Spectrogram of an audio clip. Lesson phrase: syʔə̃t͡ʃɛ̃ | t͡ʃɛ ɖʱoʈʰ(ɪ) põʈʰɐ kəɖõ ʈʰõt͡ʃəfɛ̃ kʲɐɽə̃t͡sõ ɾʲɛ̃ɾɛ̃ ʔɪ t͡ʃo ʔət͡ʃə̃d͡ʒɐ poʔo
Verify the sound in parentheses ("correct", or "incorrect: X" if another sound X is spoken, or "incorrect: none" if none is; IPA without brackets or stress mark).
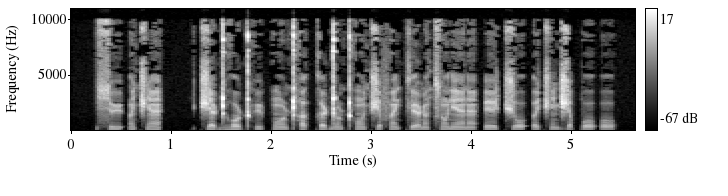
incorrect: y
